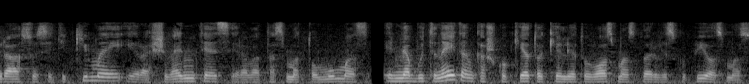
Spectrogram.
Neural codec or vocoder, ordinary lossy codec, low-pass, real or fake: none; MP3, 64 kbps; 7.2 kHz; real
